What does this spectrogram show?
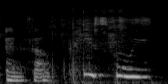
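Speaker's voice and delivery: gentle bedtime whisper. A narrator's reading. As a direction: breathe it out as they sleep. Story ends in sleep.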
